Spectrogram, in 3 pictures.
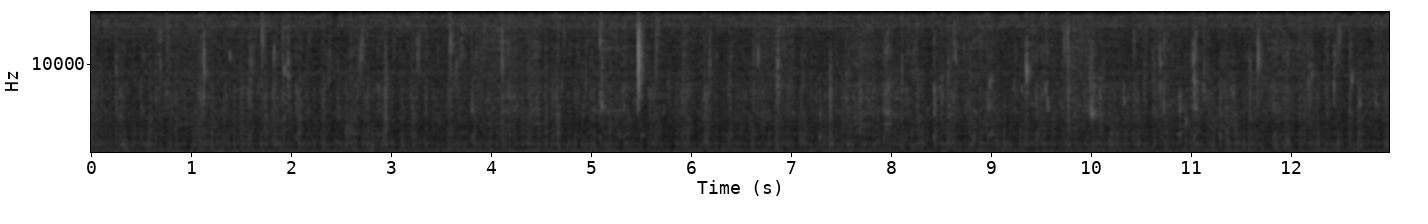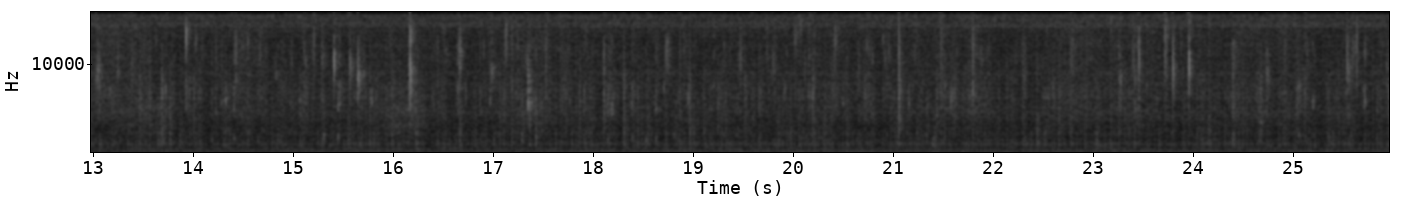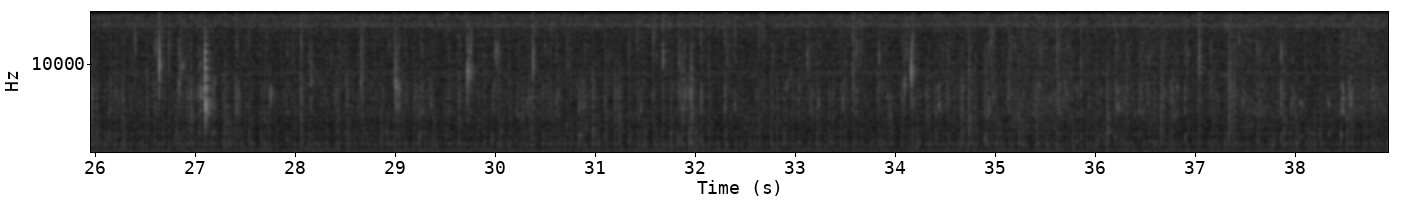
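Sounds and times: water running into bathtub: 0:00.0 - 0:38.9.

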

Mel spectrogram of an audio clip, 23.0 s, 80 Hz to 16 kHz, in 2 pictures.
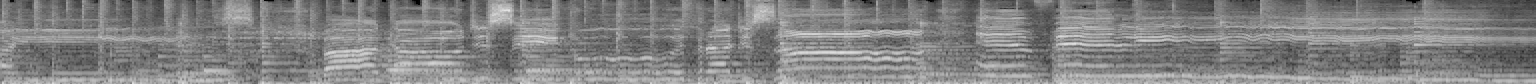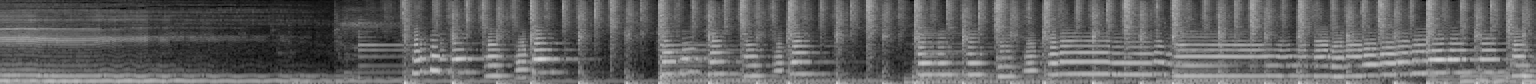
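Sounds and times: drums striking: 0:00.0 - 0:10.8, 0:14.6 - 0:23.0
jazz band playing: 0:00.0 - 0:11.0, 0:14.5 - 0:23.0
woman singing with vibrato: 0:00.0 - 0:14.2.

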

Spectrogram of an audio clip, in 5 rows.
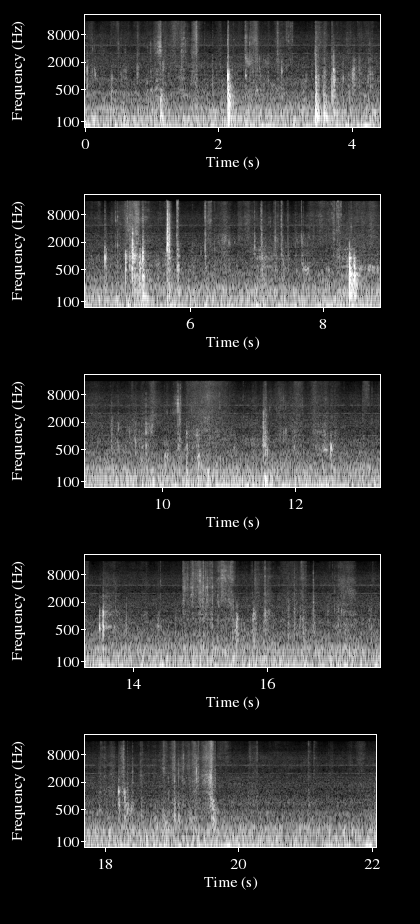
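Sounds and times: paper and cardboard rustling: 0:00.1 - 0:12.7, 0:14.7 - 0:20.4.

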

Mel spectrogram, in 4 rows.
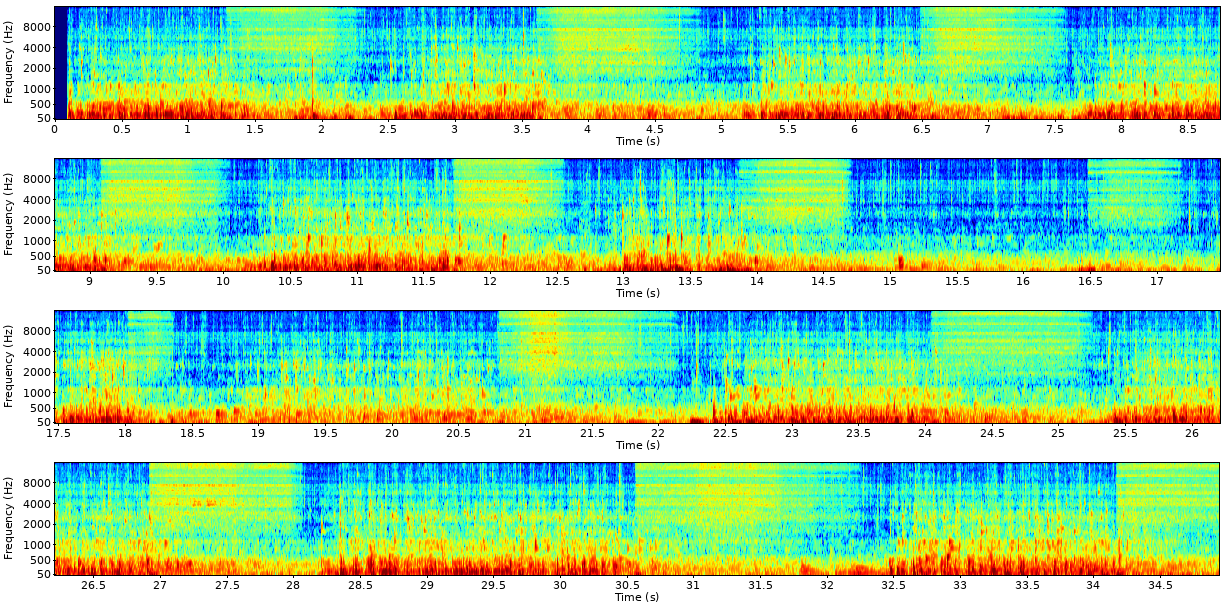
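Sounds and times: exhaled bubbles gurgling underwater: 0:00.1 - 0:34.9
regulator inhale hiss: 0:01.3 - 0:02.4, 0:03.6 - 0:04.9, 0:06.5 - 0:07.6, 0:09.1 - 0:10.2, 0:11.7 - 0:12.8, 0:13.9 - 0:15.0, 0:16.4 - 0:17.4, 0:18.0 - 0:18.6, 0:20.8 - 0:22.2, 0:24.0 - 0:25.4, 0:26.9 - 0:28.2, 0:30.5 - 0:32.3, 0:34.2 - 0:34.9.

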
